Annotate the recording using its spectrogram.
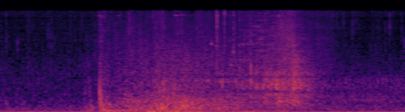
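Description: Wind rushes loudly past during a glide.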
